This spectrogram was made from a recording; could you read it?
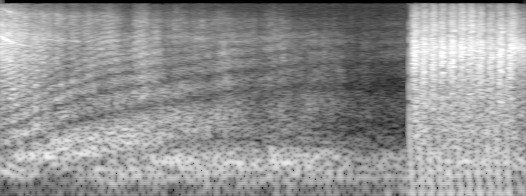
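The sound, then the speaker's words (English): A droning aircraft engine roars steadily as the plane is flipped upside down, then a rapid machine gun burst erupts in a dense stream of sharp, loud shots over the engine noise, with no talking. “I flipped that bird upside down and let loose a burst that felt so sweet.”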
